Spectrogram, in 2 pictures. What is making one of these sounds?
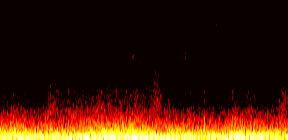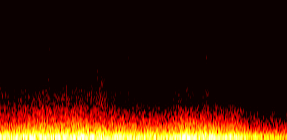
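Wind blows in low gusts across open ground.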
